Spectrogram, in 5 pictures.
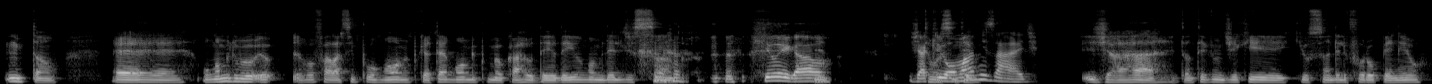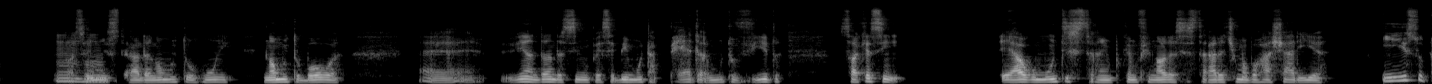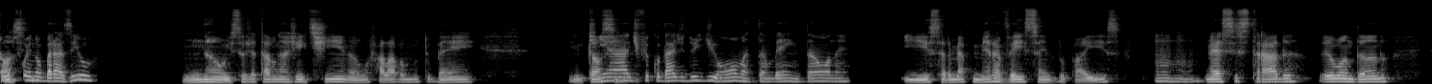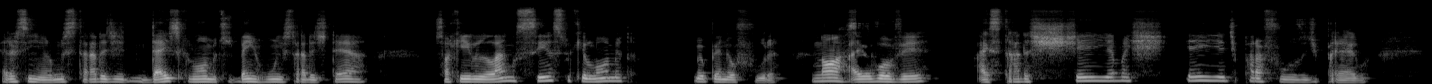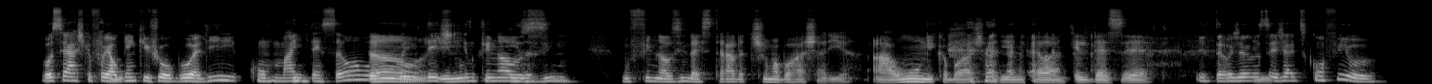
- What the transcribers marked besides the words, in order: laugh; tapping; laugh
- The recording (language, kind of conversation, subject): Portuguese, podcast, Qual é um conselho prático para quem vai viajar sozinho?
